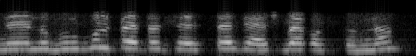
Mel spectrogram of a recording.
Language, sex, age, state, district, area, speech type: Telugu, female, 18-30, Andhra Pradesh, Sri Satya Sai, urban, conversation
